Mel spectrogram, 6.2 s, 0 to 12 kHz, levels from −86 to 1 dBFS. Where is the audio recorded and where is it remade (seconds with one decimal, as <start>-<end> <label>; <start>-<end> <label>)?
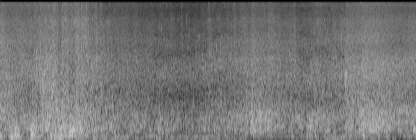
0.0-0.4 remade; 0.4-1.8 recorded; 1.8-2.3 remade; 2.3-3.5 recorded; 3.5-4.5 remade; 4.5-5.2 recorded; 5.2-6.2 remade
